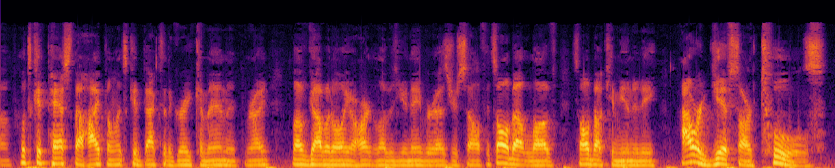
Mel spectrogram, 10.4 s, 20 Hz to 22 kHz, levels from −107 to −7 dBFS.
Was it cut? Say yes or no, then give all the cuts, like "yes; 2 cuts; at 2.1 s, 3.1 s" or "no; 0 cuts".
no; 0 cuts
